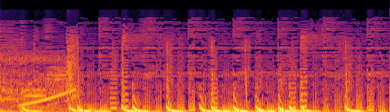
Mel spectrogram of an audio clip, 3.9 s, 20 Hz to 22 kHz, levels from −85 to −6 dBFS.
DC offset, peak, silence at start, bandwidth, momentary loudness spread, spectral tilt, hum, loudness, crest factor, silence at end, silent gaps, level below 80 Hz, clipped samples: under 0.1%; 0 dBFS; 0 s; 12 kHz; 4 LU; -6 dB/octave; none; -17 LUFS; 14 dB; 0 s; none; -16 dBFS; under 0.1%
